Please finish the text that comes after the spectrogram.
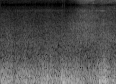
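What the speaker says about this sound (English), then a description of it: "It's still windy, as it has been for the last month or two." Steady wind blowing across open ground on a Tasmanian dairy farm, a continuous broadband rush with gusty swells throughout, fairly close and loud, with no one speaking.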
